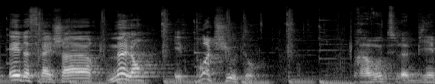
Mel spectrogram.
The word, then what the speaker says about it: prosciutto: Donc, une recette pleine de goût et de fraîcheur, melon et prosciutto. Bravo, tu l'as bien prononcé.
